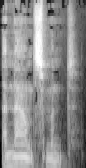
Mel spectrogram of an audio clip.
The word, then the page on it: announcement: British English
